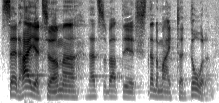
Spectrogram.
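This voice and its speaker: A man's voice: medium pitch, fairly quick, pushed and bright, lightly acted. A man playing a folksy, talkative, evasive hotel clerk in a radio drama, rambling through his replies. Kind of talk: old-time radio drama acting.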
